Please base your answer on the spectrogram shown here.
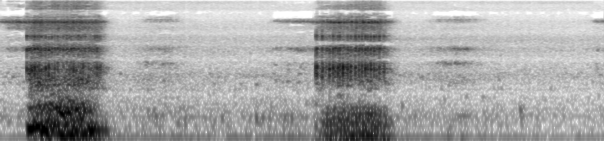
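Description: Two harsh, rattling snores about three seconds apart, with quiet breathing between. Snoring during sleep.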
